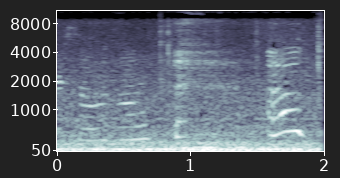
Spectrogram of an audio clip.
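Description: Brief bits of speech over the steady low hum of a car idling, heard from inside the cabin.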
